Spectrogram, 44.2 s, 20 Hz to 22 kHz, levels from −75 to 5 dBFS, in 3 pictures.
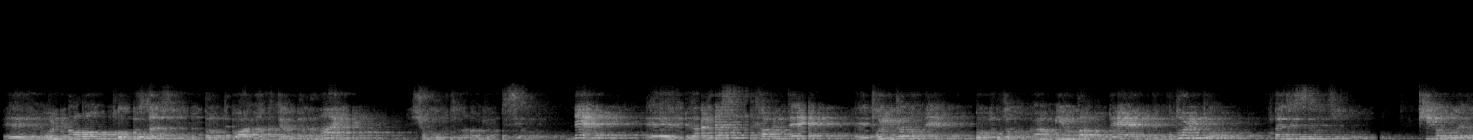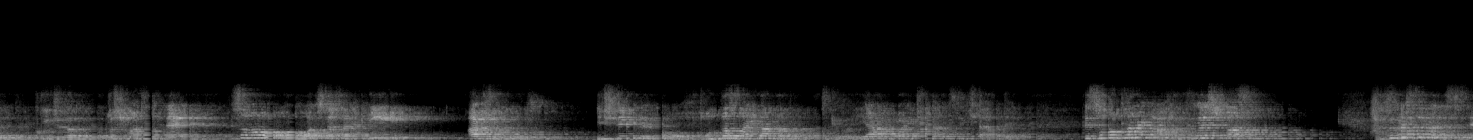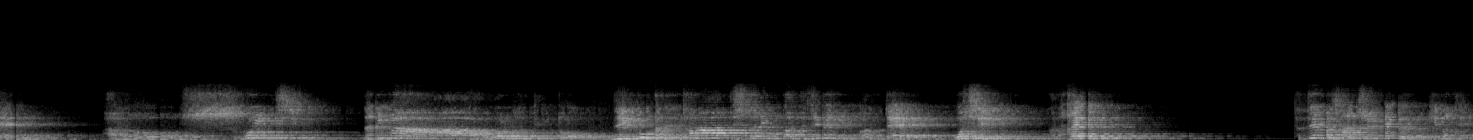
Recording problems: room echo; strong; dies away in 1.8 s
off-mic speech; far
echo of what is said; noticeable; from 30 s on; 90 ms later, 15 dB below the speech
garbled, watery; slightly; nothing above 8 kHz
thin; very slightly; fading below 350 Hz
choppy; very; 15% of the speech affected

